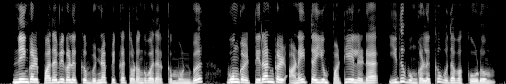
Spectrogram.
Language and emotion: Tamil, neutral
